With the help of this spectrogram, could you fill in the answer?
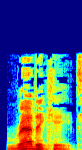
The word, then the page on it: radicate: British English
